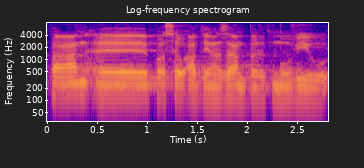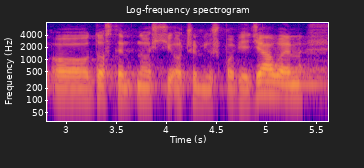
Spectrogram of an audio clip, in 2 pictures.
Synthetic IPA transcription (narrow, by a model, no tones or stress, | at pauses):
panpɔsɛwʔad̪janzambɛɾkmuvʲiwɔd̪ɔst̪ɛmpnɔɕt͡ɕiɔt͡ʂɘmjuʂpɔvʲjed͡ʑawɛm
